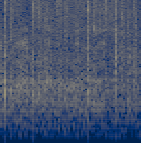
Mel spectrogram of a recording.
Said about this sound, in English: One honest man in the building cheering and clapped.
